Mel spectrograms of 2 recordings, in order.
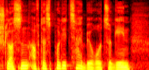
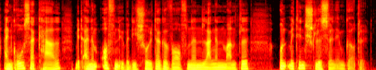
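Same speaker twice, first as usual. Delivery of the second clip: ordinary delivery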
